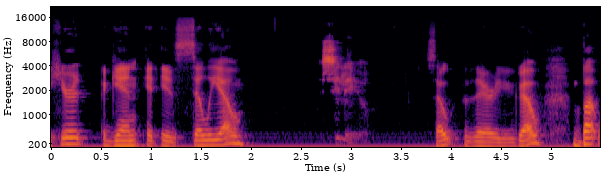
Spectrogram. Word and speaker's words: Sileo: again it's pronounced Sileo we've been calling it silo with a silent e simply because again we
